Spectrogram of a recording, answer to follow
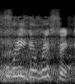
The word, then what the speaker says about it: frigorific: Frigorific sounds like something Del Boy might say, but what is it? Actually, I suppose it's probably rather badly spelled. We should pronounce cold. Should pronounce it frigorific, probably.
